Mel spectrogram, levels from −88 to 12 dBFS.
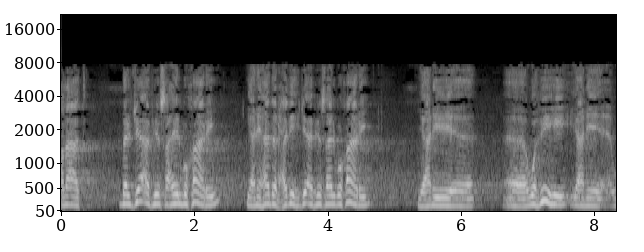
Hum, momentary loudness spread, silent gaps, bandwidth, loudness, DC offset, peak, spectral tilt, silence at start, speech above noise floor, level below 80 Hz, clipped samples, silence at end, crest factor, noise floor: none; 14 LU; none; 8 kHz; -16 LUFS; under 0.1%; -4 dBFS; -5.5 dB/octave; 0 s; 23 dB; -60 dBFS; under 0.1%; 0 s; 14 dB; -39 dBFS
